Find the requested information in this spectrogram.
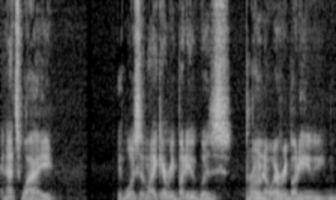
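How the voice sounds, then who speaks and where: This man has a New Jersey accent and a very deep, low pitch. His tone is bright and sharp, and he talks at a fairly quick pace. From New Jersey (Asbury Park). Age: 60s. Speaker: wrestling podcast host. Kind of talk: casual chat. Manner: animated.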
